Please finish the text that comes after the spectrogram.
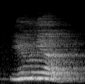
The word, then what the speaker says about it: union: Union, the word union begins with the word U, but it sounds like Y.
